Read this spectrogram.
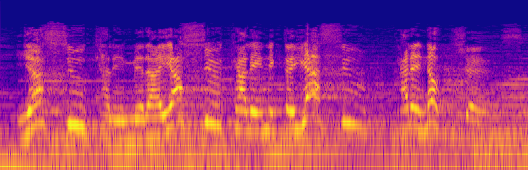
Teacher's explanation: You see, you just put the emphasis on the first syllable.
